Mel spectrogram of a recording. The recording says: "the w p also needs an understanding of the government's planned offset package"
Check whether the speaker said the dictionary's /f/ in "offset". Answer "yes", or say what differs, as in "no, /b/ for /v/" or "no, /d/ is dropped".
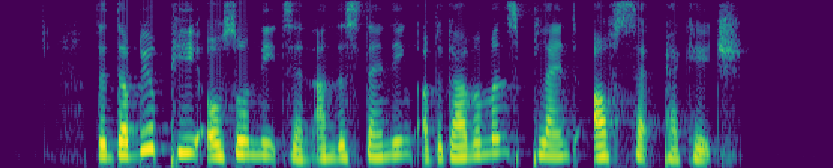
yes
